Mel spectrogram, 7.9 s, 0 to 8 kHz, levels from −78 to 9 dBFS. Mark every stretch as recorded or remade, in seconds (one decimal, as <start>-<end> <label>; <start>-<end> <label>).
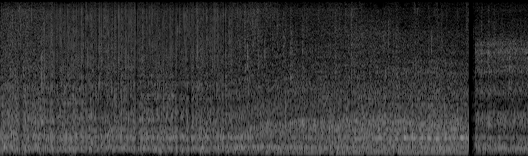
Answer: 0.0-0.7 recorded; 0.7-3.5 remade; 3.5-7.9 recorded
